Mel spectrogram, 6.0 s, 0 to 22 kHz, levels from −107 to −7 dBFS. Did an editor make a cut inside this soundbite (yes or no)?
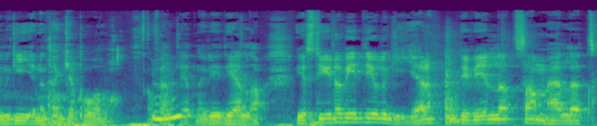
no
